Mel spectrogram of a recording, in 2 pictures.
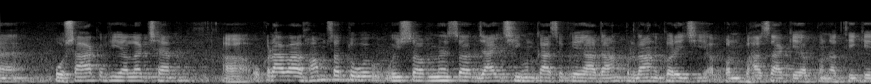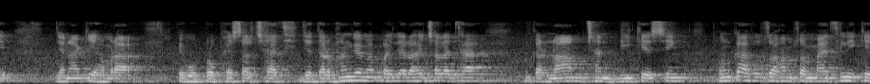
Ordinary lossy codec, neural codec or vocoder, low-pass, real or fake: none; none; none; real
